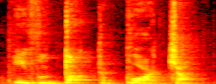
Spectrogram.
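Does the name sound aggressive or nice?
aggressive. The name is said in a harsh, aggressive tone. "without a very aggressive accent"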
